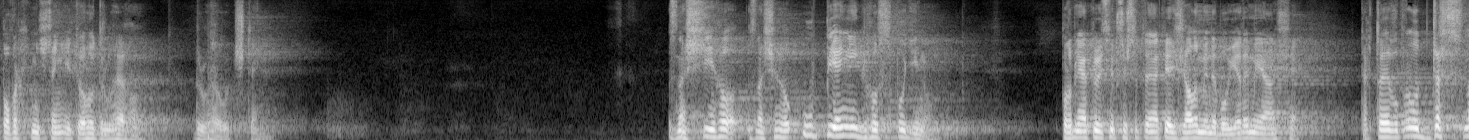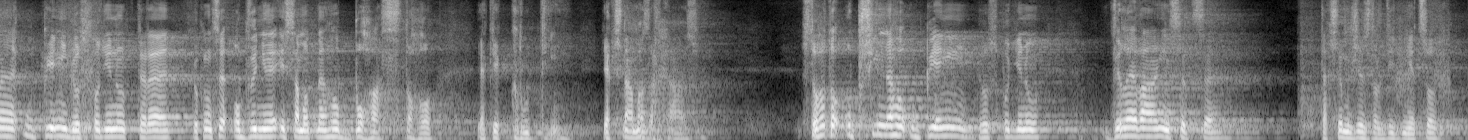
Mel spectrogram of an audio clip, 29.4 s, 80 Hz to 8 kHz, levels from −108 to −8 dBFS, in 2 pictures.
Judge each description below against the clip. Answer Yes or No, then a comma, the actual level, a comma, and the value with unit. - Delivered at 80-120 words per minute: Yes, slow, 115 wpm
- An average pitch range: Yes, average, 4.5 semitones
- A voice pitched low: No, medium, 145 Hz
